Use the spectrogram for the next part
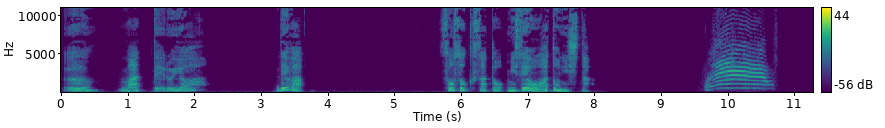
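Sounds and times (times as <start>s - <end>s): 
speech: 0.1s - 2.2s, 3.2s - 3.7s, 5.7s - 8.0s
low-pitched drawn-out cat meow: 9.6s - 10.8s.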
